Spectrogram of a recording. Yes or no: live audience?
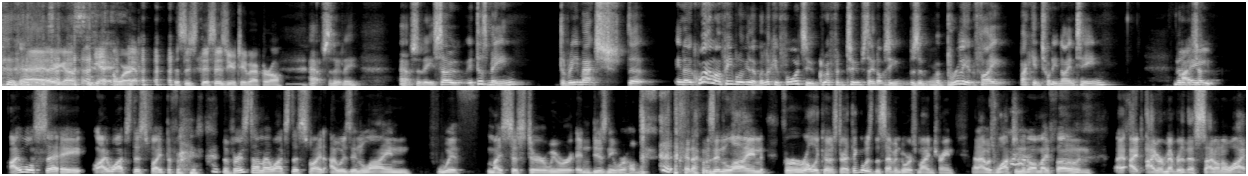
no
